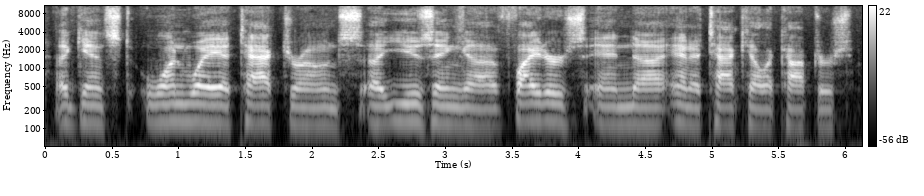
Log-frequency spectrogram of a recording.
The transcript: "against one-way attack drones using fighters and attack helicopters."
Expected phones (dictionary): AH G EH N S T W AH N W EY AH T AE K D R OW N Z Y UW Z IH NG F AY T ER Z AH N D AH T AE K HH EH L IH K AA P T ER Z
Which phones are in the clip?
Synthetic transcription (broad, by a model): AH G EH N S T W AH N W EY AH T AE K D R OW N Z Y UW Z IH NG F AY T ER Z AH N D AH T AE K HH EH L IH K AA P T ER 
